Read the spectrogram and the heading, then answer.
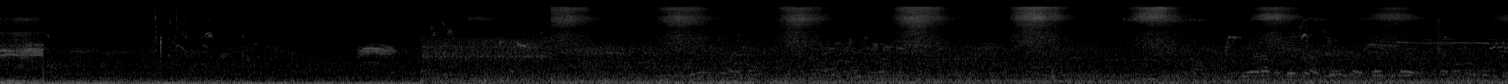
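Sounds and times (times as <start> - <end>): bird cawing: 0.0 - 1.2, 2.2 - 4.1
low outdoor rumble: 0.0 - 15.0
pulsing hissing noise: 4.6 - 14.2.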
